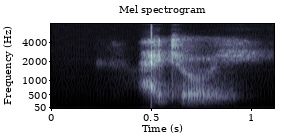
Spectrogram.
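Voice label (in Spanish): Voice Acting es F, Spanish, female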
